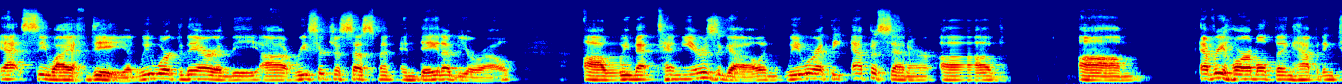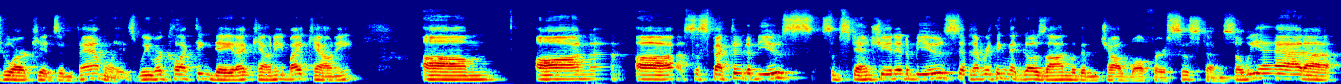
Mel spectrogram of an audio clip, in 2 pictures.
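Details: Adult speaker; normal speech.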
